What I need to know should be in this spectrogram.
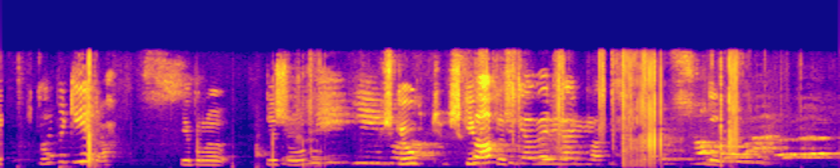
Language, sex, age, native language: Icelandic, male, 7, Icelandic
